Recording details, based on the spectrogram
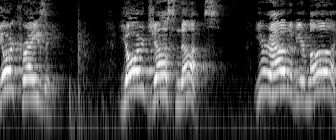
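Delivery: mock sudden outburst. Preacher retelling how Festus interrupted a speaker; retelling Festus's loud shout. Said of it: "Festus just shouts out with a loud voice".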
